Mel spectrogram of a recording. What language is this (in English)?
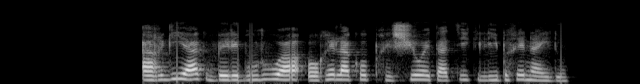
Basque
